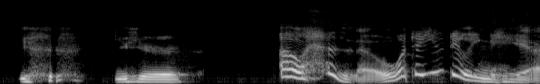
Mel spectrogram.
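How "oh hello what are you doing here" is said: put-on elderly woman voice, high and swooping. Narrating a game, voicing someone heard behind the player's character, old lady voice. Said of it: "sounds like an old lady".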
